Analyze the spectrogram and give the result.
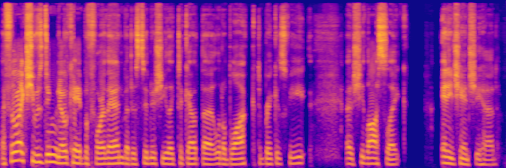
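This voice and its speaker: A person talks casually with a hesitant, halting delivery. The voice is recorded in a small closet, so it sounds dry with almost no echo. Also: medium pitch, fairly even intonation, darkish tone. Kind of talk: casual chat.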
